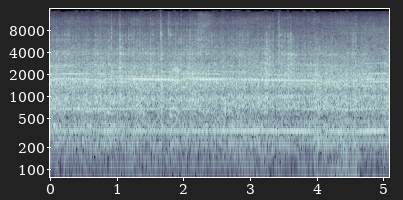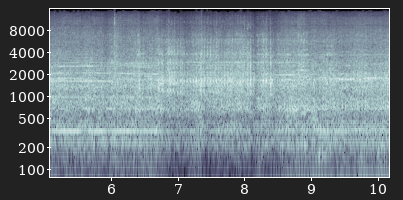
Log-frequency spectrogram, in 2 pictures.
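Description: Hydrema MX14 mobile excavator running with a steady hydraulic whine while an Engcon tiltrotator-mounted plate compactor works through wood mulch. The whine fades about seven seconds in and comes back near the end.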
